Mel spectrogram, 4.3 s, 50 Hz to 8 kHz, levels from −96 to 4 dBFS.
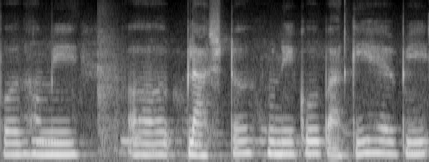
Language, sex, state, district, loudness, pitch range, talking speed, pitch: Hindi, female, Maharashtra, Gondia, -16 LUFS, 205-220 Hz, 125 wpm, 215 Hz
